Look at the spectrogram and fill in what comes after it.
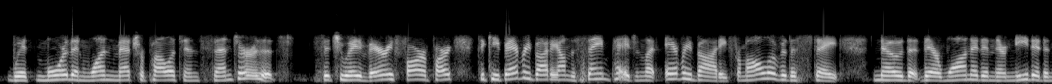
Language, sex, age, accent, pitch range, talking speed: English, female, 50-69, American, 180-220 Hz, 195 wpm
